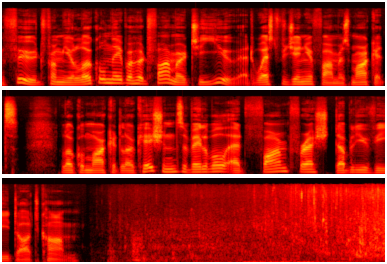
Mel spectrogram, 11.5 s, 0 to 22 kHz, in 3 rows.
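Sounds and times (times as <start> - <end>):
speech: 0.0 - 9.2
paddling a small boat along a river: 8.6 - 11.4
continuous water wash: 8.7 - 11.4.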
